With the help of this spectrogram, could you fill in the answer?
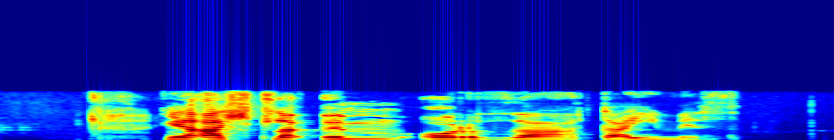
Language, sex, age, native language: Icelandic, male, 9, Icelandic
